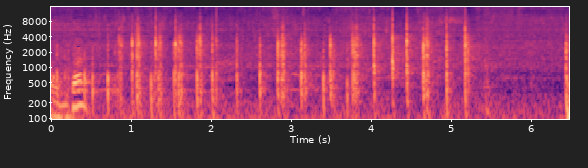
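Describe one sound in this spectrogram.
Food sizzles and crackles in a hot pan.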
